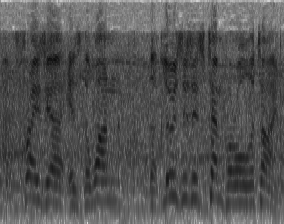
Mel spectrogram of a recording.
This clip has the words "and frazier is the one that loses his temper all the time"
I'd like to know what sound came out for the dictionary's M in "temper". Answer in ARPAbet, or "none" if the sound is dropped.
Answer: M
